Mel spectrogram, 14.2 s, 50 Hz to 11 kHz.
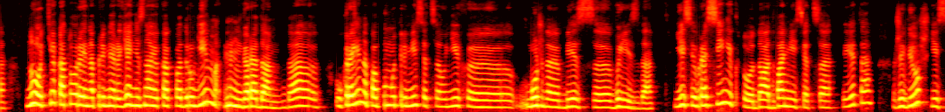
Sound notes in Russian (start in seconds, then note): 4.0 откашливается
